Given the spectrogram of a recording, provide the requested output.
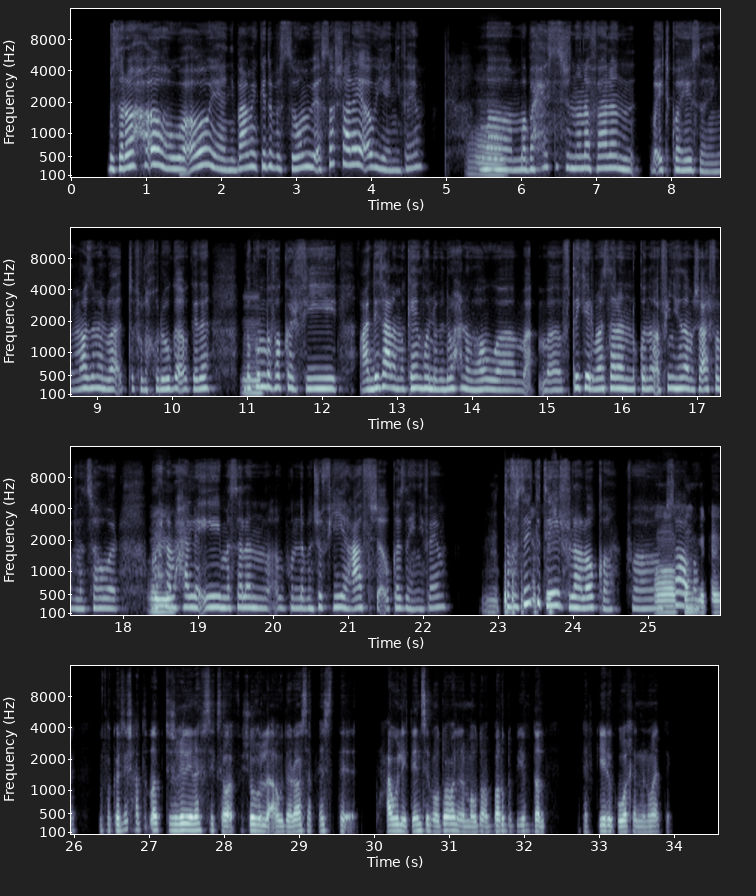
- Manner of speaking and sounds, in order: none
- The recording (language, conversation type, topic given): Arabic, advice, إزاي أتعامل لما أشوف شريكي السابق مع حد جديد؟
